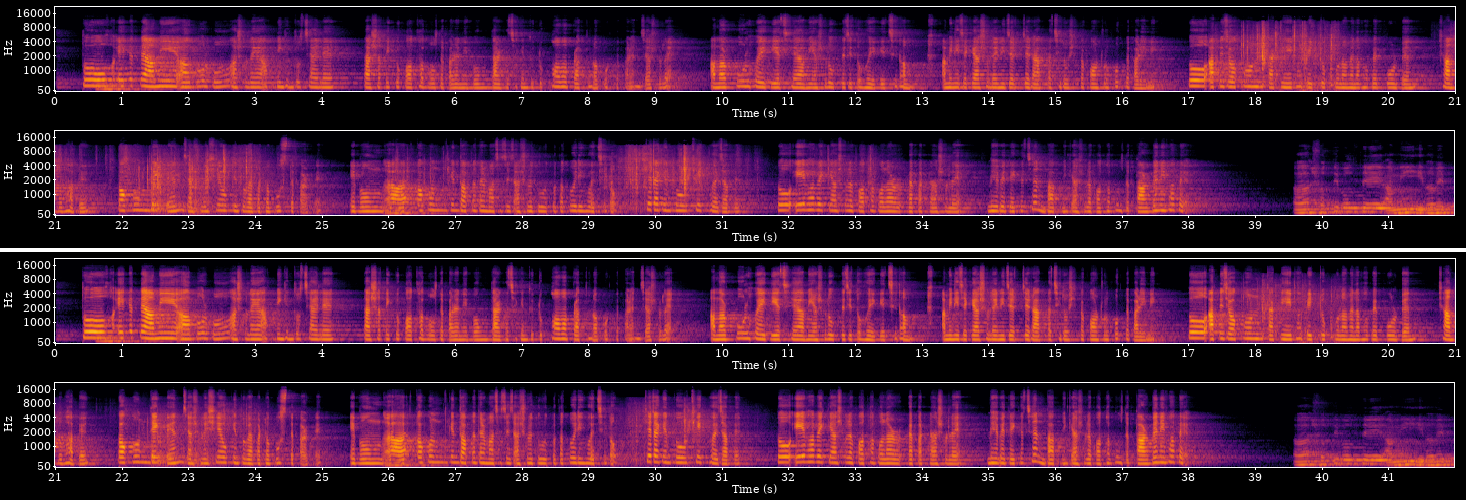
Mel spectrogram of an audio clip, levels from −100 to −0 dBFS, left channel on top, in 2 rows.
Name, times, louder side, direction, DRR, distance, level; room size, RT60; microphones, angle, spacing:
voice 1, 0.4-4.2 4.6-7.2 7.4-8.1 8.5-9.3 9.8-12.9 13.3-15.8 16.2-16.5 17.0-20.4 20.7-21.5 21.9-25.0 25.4-28.4 28.7-29.4 29.8-31.3 31.8-34.6 35.0-38.0, right 3 dB, 65° right, 10 dB, 1.2 m, -30 dB
sound 1, 17.3-19.3 20.7-24.6 26.0-27.3 29.2-31.6 32.3-33.3, left 6 dB, 60° left, 2.3 m, -41 dB
voice 2, 25.9-26.2 39.6-41.8, left 1 dB, 30° left, 1 dB, 2.7 m, -35 dB
24.0 x 21.0 x 9.9 m, 2.3 s
head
